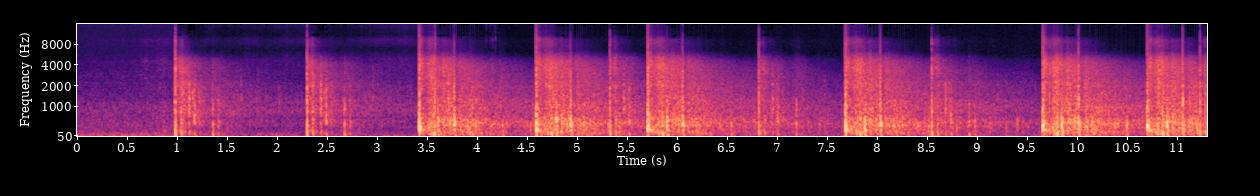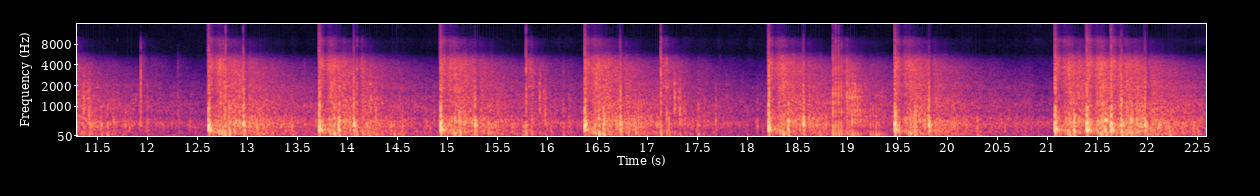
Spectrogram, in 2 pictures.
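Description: A 25 mm, 16-shot consumer firework cake firing its shots one after another, about one a second. Each shot is a sharp report that trails off over about a second.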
